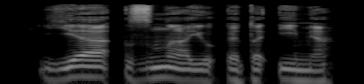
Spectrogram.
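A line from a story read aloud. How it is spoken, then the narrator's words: Plain. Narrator (Russian): сказал Гуров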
